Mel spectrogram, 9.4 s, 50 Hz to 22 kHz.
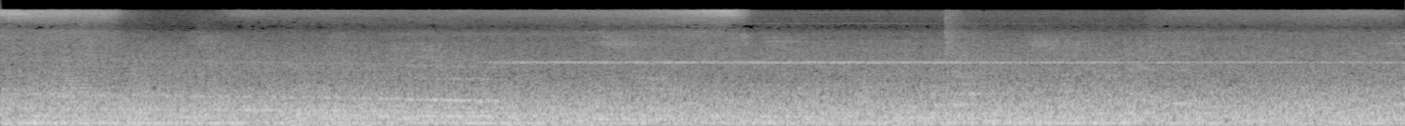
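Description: Odakyu 30000 series EXE train rolling along the platform: a steady rumble of wheels on rail, with a thin high-pitched wheel squeal that sets in about three seconds in.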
